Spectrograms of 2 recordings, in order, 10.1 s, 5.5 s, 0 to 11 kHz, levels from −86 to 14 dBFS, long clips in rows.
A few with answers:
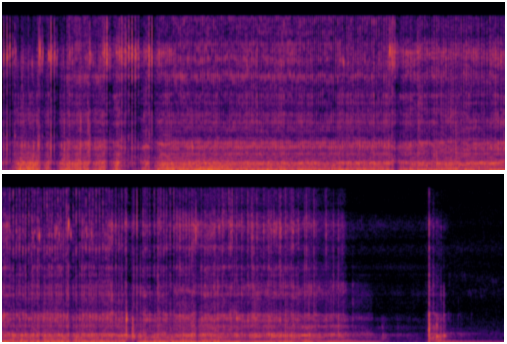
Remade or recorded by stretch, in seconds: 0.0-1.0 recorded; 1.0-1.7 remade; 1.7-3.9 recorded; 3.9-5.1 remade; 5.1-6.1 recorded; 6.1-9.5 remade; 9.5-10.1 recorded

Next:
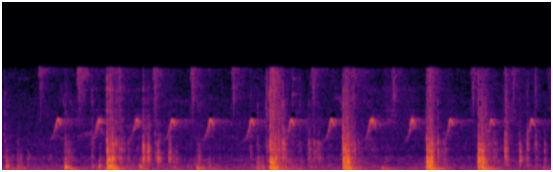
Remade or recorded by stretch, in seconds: 0.0-0.8 recorded; 0.8-1.5 remade; 1.5-3.7 recorded; 3.7-4.3 remade; 4.3-5.5 recorded

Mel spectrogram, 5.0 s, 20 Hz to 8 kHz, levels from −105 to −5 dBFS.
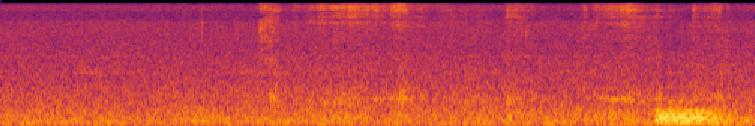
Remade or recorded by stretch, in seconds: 0.0-5.0 recorded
